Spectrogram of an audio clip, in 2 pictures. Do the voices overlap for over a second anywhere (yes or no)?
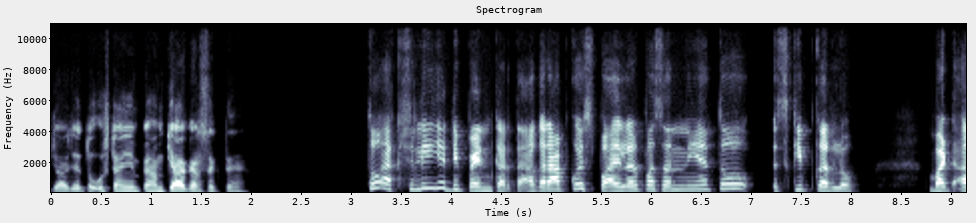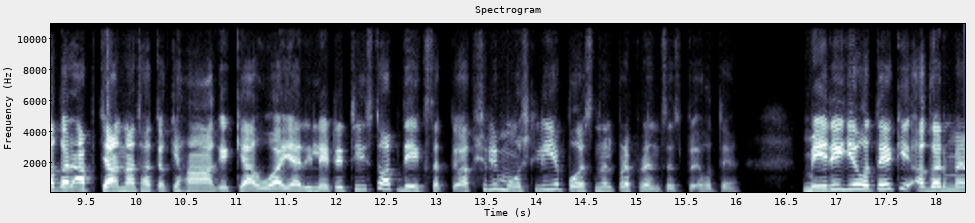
no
